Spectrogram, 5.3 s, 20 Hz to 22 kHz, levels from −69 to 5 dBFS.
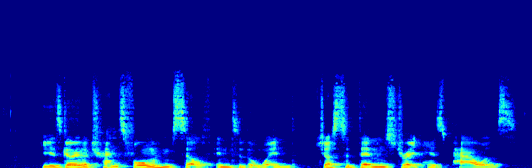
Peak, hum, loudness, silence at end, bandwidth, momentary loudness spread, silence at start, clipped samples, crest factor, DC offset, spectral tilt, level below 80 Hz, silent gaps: -2 dBFS; none; -20 LUFS; 0.2 s; 12.5 kHz; 10 LU; 0.4 s; under 0.1%; 18 dB; under 0.1%; -6 dB/octave; -58 dBFS; none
